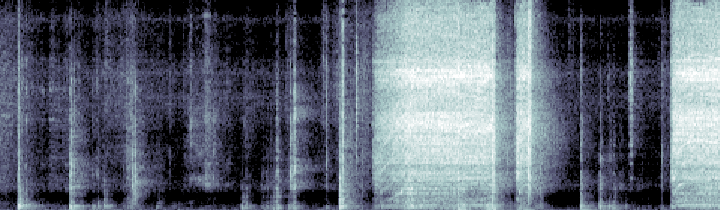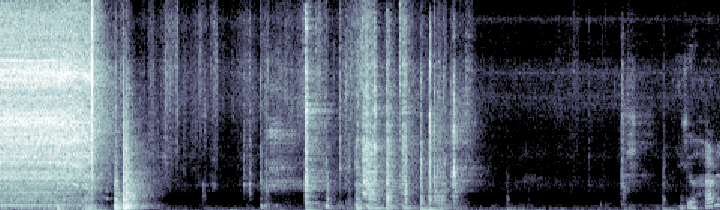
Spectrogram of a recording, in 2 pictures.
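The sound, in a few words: drill running with left-handed drill bit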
